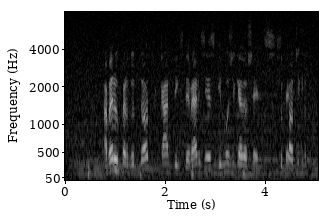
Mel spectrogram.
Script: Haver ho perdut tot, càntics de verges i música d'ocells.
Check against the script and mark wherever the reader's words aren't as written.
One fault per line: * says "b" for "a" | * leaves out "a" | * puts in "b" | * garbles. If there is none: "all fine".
* garbles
